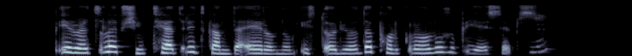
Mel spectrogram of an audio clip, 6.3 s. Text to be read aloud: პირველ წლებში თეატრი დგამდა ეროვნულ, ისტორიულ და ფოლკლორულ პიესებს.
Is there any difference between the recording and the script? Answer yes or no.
no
